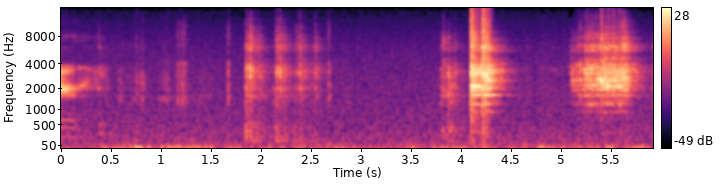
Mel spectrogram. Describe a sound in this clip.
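Metal parts clank and rattle close by.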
